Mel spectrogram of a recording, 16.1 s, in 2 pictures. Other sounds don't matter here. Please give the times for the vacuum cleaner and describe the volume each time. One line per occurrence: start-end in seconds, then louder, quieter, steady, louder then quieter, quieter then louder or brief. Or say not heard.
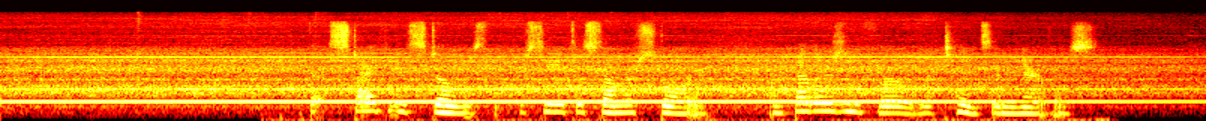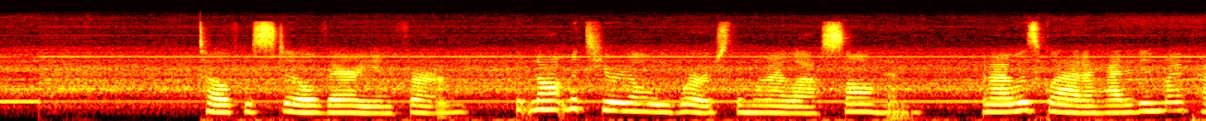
0.0-16.0 quieter.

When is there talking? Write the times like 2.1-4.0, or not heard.
1.7-7.4, 9.3-16.0.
